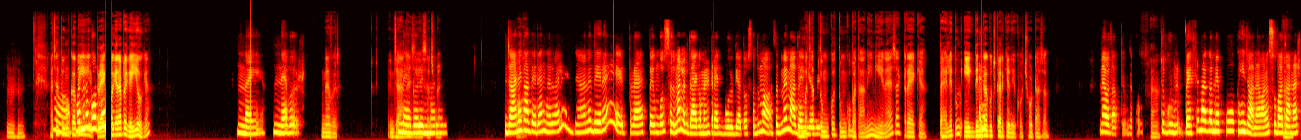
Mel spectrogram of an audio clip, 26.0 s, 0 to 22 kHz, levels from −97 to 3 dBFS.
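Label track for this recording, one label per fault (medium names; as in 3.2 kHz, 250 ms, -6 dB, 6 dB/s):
2.110000	2.230000	dropout 122 ms
5.010000	5.010000	pop -3 dBFS
12.270000	12.270000	pop -10 dBFS
14.260000	14.270000	dropout 8.1 ms
19.630000	19.640000	dropout 5.8 ms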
